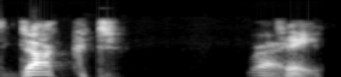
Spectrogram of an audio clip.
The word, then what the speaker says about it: duct tape: just for everyone's clarification the way you spell it is D you see T it's duct tape right no but I'm saying people think it's duct like quack-quack duck oh no no no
